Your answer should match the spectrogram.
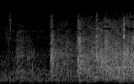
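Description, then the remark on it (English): A short burst of audience applause, a dense crackle of many clapping hands that swells louder partway through and keeps building to the end. “Now, these are the people applauding themselves who want to shut down InfoWars, who want to silence anybody that they disagree with.”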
